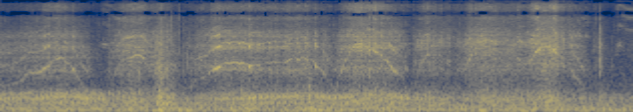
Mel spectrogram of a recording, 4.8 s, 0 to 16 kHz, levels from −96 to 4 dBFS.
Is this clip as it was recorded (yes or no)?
yes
